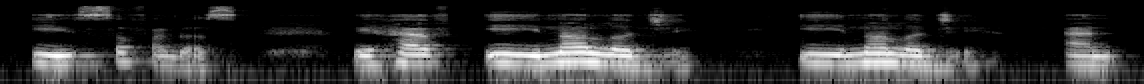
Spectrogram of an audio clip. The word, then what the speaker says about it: esophagus: edema not oedema edema we have esophagus esophagus not o esophagus esophagus we have enology enology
